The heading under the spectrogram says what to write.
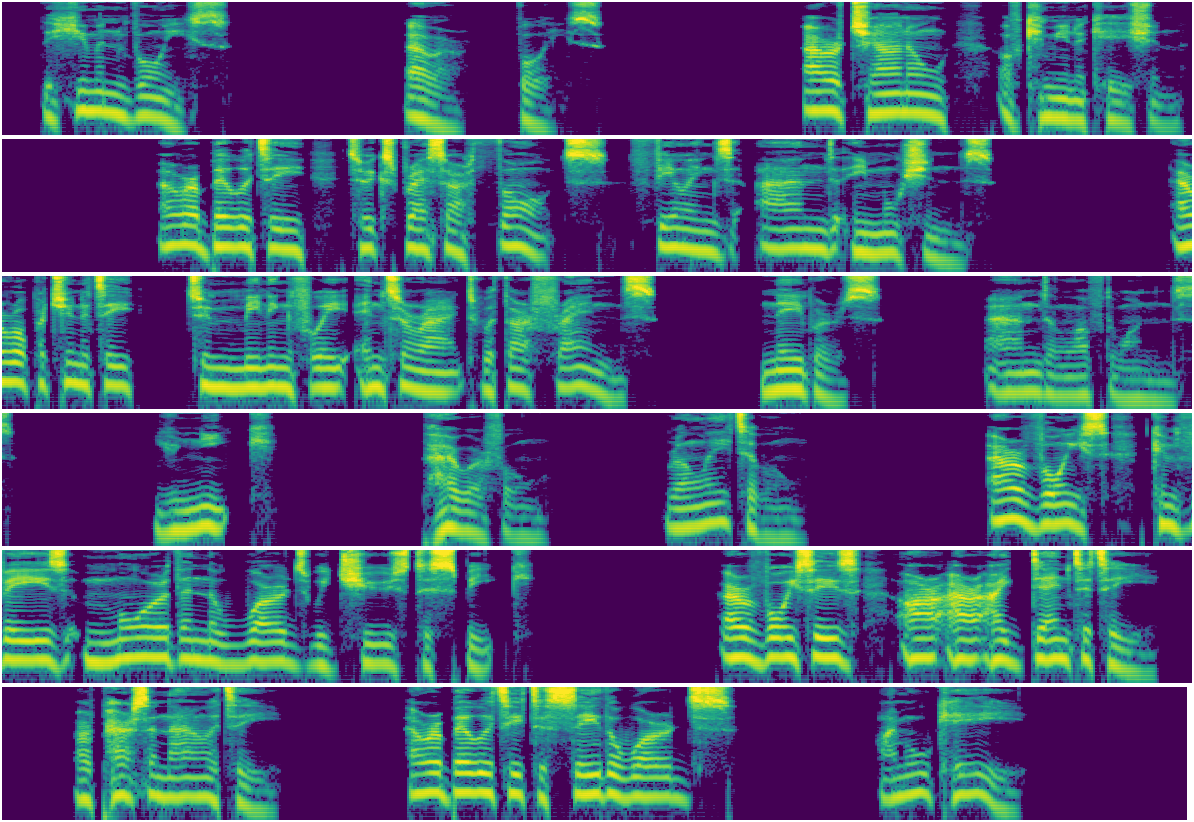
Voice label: english scottish audiobooks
